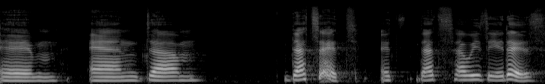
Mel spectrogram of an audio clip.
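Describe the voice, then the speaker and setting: Against a quiet background, a woman speaks very slowly in a flat monotone, leaving long, frequent pauses. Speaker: guest speaker giving a demo; guest. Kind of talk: live demo on stage. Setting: stage with audience. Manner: hesitant, filler words. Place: stage.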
